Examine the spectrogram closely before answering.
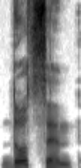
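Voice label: "доцент", Komi, female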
